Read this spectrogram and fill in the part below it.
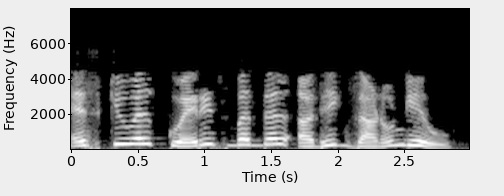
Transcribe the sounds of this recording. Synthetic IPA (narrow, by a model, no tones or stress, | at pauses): eskjuʋelkʋeɾiːt͡sbəd̪ːələd̪ʱikd͡zaɽ̃uːnɡʱeuː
